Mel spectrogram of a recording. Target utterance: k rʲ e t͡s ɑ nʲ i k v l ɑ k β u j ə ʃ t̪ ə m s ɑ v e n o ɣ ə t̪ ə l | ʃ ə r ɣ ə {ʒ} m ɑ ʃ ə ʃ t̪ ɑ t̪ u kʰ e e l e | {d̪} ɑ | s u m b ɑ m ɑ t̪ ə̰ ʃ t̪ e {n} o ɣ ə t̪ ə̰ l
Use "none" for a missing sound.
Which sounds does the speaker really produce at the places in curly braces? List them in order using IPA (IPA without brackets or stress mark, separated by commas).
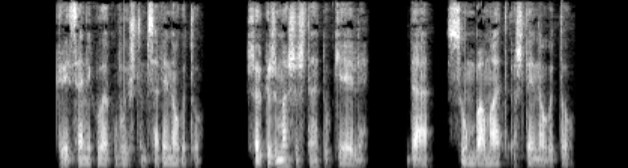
ʒ, d̪, n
